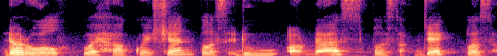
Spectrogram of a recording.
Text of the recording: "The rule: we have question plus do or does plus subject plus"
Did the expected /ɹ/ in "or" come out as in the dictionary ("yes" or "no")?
yes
